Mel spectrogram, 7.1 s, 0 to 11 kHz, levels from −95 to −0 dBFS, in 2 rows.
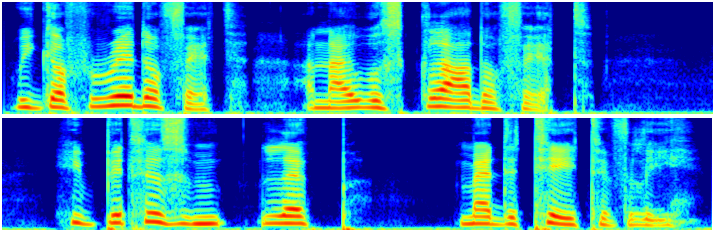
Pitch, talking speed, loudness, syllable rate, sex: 195 Hz, 135 wpm, -19 LUFS, 3.7 syllables/s, female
